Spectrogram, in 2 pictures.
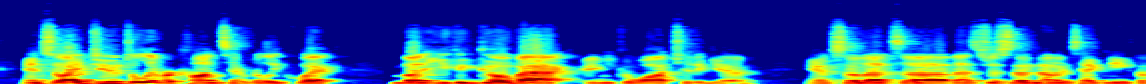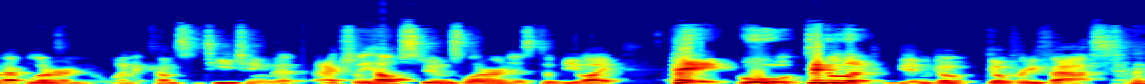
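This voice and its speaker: Over a quiet background with audible room echo, a man with a fairly high pitch talks at a fairly quick pace, his loudness swinging widely and his pitch varying in an ordinary way. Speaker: computer software instructor; online course instructor. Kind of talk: sales pitch. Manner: fast. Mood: friendly, earnest. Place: office. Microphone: webcam.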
